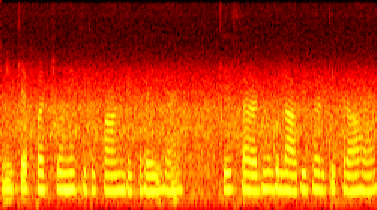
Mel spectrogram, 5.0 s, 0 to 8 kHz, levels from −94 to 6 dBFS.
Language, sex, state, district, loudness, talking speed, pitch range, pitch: Hindi, female, Chhattisgarh, Balrampur, -16 LUFS, 190 wpm, 185-200 Hz, 190 Hz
